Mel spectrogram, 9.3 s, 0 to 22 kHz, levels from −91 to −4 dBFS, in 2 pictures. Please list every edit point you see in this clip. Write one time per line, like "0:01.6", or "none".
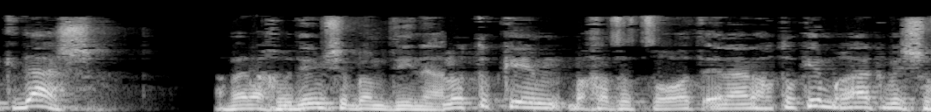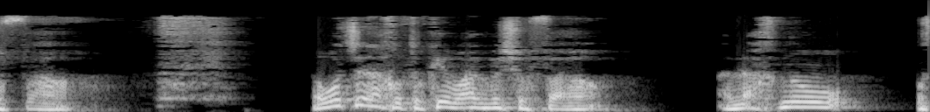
0:02.2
